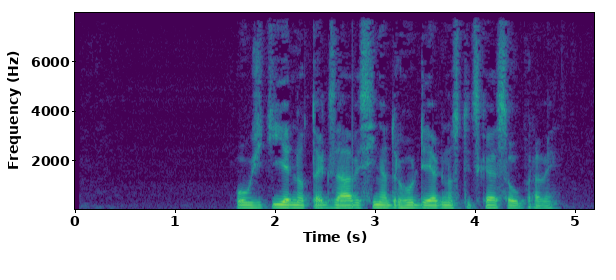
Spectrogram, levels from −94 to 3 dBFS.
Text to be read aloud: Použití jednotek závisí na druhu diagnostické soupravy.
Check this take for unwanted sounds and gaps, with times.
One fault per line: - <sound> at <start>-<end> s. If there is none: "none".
none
